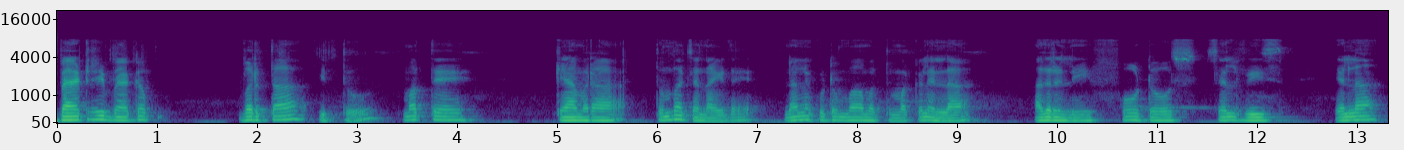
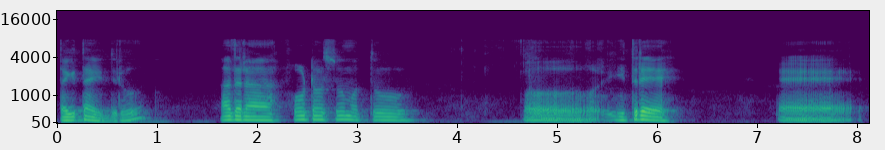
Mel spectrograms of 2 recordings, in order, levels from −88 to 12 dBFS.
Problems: background sounds at intervals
